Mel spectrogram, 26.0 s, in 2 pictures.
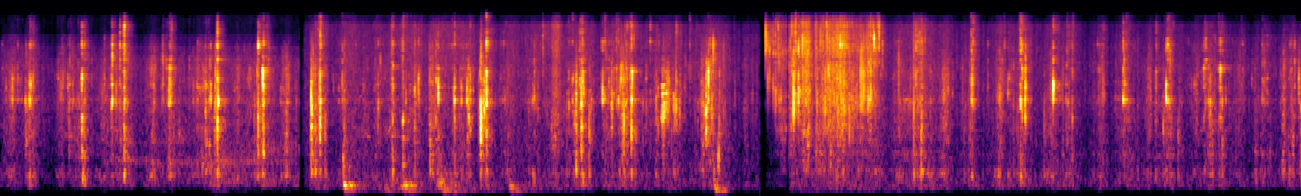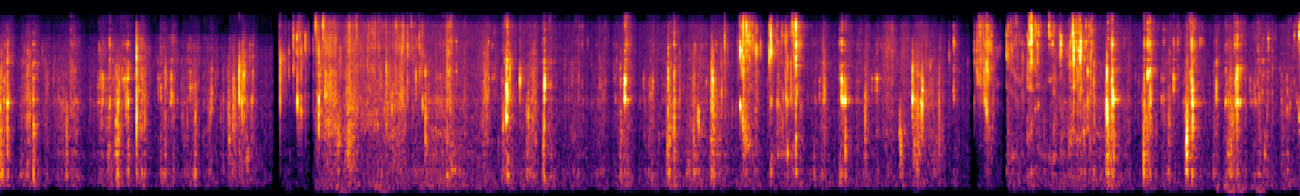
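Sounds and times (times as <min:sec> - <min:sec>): chewing donut: 0:00.0 - 0:26.0.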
